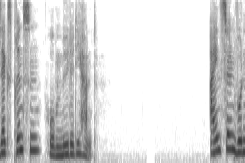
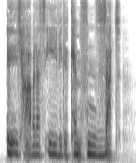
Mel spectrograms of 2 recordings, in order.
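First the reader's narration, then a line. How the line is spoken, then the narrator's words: Hissing dragon. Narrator (German): fauchte der Drache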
